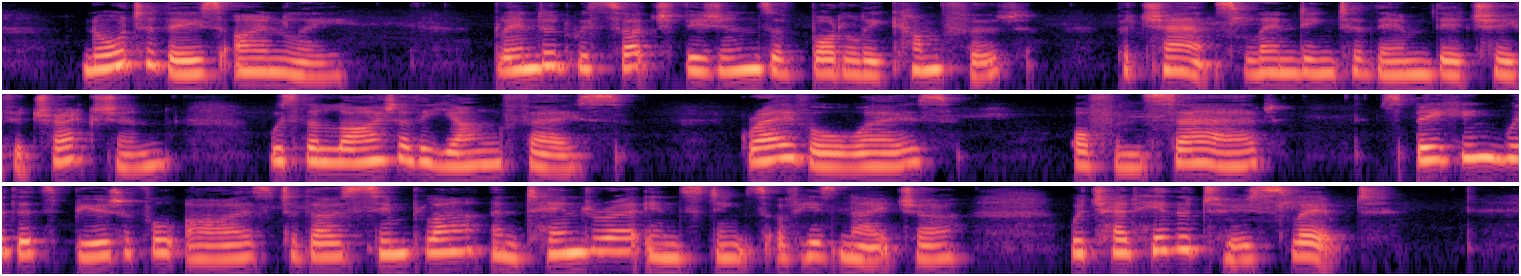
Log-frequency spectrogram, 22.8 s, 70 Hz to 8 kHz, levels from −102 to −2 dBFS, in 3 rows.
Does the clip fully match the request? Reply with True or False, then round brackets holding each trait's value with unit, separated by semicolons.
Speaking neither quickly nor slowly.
False (125 wpm)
